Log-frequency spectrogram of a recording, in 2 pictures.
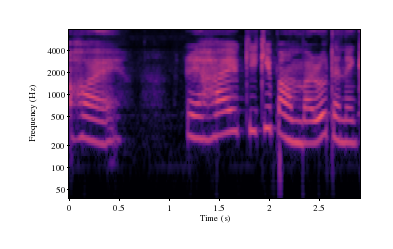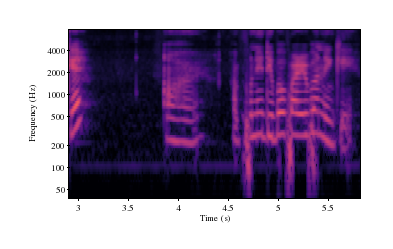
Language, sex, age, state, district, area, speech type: Assamese, female, 18-30, Assam, Biswanath, rural, spontaneous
